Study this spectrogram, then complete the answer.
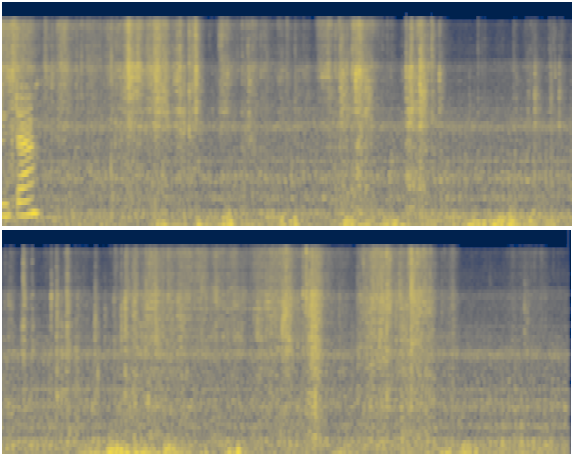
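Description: A plastic bag crinkles and rustles in a woman's hands.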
